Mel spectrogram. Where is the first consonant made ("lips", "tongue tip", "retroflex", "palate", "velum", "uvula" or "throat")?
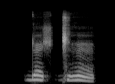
retroflex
